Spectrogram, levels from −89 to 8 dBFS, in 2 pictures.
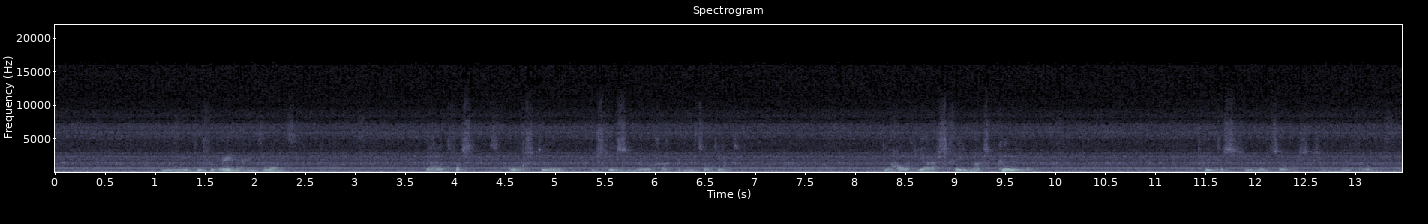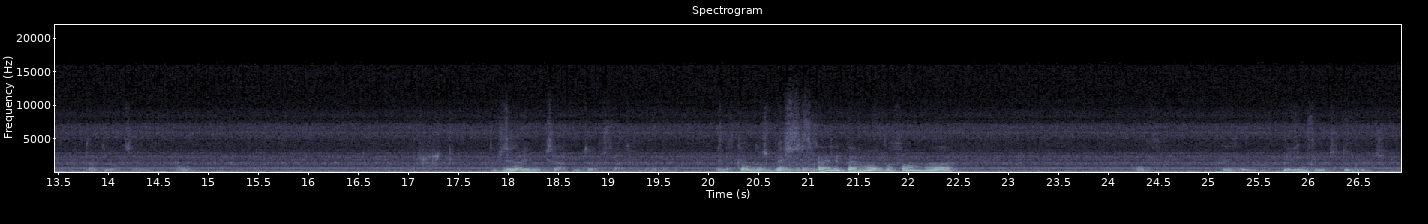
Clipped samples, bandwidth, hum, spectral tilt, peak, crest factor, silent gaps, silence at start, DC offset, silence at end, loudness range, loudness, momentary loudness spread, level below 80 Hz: under 0.1%; 16.5 kHz; none; -6 dB/octave; -12 dBFS; 22 dB; none; 0 s; under 0.1%; 0 s; 11 LU; -34 LUFS; 14 LU; -46 dBFS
